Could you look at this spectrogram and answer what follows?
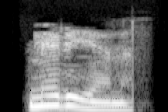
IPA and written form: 'mɪdiːən (Midian)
